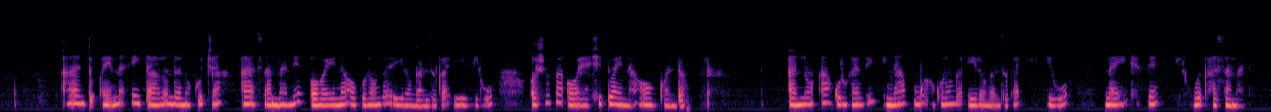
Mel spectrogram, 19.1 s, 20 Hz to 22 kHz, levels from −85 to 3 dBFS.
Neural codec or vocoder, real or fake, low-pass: vocoder, 44.1 kHz, 128 mel bands every 256 samples, BigVGAN v2; fake; 7.2 kHz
